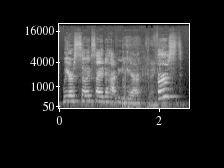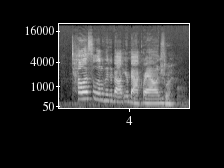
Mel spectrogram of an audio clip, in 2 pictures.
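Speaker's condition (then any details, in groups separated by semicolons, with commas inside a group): No condition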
